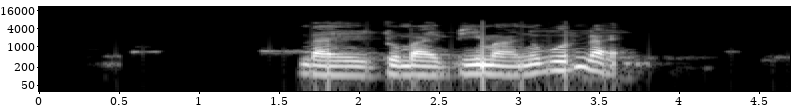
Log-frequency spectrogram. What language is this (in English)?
Tupuri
